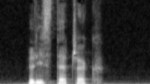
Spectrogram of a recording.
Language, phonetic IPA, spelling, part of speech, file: Polish, [lʲiˈstɛt͡ʃɛk], listeczek, noun, Pl-listeczek.ogg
